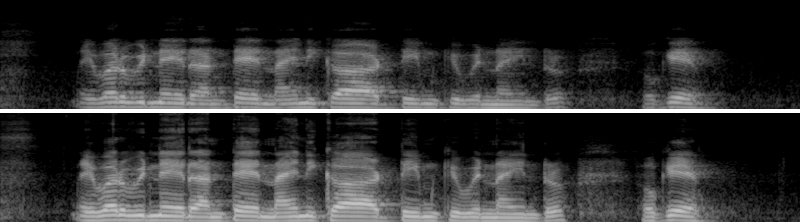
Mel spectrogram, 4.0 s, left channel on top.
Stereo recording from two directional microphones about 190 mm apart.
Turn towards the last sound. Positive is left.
turn(degrees=-40)  # may be behind; listen again after turning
